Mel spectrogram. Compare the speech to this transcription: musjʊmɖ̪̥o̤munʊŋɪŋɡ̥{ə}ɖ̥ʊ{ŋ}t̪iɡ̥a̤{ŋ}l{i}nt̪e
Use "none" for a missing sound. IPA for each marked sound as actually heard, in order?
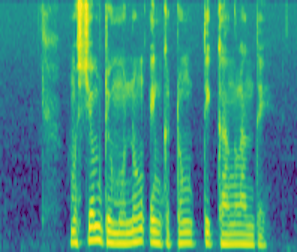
ə, ŋ, ŋ, a

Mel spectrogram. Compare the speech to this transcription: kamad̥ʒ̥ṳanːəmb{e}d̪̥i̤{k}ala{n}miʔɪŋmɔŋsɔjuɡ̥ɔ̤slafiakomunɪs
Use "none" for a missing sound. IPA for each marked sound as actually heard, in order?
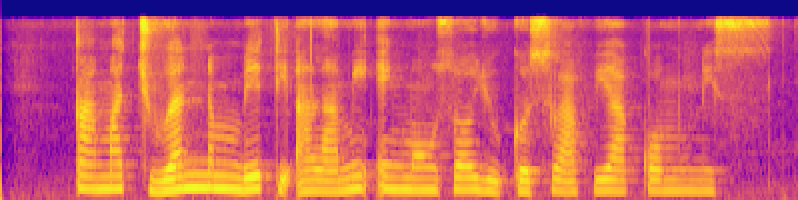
e, ʔ, none

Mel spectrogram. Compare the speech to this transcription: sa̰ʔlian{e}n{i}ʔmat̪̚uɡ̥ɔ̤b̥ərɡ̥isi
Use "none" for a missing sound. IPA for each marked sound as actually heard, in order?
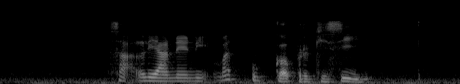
e, i

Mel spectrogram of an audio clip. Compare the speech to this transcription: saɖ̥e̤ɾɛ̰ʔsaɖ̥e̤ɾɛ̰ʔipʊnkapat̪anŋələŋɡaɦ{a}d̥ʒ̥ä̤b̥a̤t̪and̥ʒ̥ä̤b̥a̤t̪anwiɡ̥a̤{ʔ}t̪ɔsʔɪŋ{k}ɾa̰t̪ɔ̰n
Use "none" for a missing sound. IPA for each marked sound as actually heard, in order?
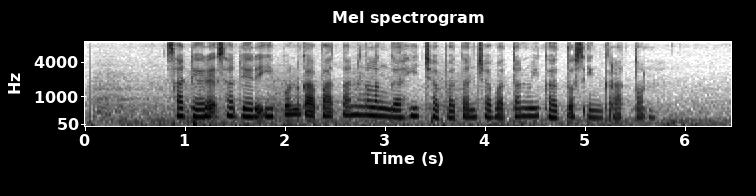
i, none, k

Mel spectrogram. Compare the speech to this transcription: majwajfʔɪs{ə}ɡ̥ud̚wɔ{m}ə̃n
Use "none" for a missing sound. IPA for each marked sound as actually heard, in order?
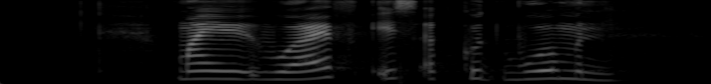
ə, m

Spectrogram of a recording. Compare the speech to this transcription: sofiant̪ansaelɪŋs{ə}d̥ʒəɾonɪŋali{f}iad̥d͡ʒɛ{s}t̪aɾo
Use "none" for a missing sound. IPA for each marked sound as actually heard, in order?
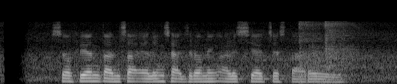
a, s, s

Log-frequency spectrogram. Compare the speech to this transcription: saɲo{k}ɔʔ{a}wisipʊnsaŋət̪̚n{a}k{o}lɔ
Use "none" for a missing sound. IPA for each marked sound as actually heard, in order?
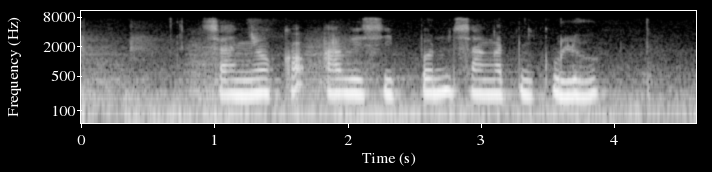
k, a, i, u

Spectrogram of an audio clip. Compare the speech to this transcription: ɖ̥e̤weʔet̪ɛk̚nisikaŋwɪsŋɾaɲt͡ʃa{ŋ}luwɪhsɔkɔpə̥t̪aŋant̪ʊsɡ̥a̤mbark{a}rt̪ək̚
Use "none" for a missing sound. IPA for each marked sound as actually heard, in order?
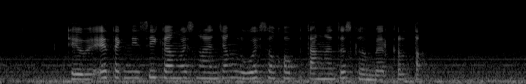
ŋ, ə

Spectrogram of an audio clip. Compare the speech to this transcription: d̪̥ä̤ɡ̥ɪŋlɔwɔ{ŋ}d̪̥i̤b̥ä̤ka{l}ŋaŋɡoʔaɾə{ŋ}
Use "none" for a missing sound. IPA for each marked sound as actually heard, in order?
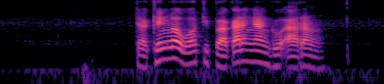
none, r, ŋ

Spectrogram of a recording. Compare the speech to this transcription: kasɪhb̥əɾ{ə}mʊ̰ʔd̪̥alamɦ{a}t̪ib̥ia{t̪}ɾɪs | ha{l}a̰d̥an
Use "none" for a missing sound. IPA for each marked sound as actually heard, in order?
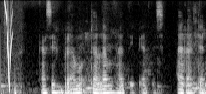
a, a, t̪, ɾ

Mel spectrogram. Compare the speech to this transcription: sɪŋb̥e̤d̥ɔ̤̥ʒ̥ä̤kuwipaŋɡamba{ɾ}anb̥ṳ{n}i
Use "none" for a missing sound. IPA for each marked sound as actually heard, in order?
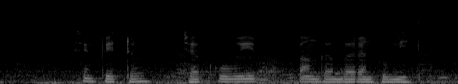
ɾ, m

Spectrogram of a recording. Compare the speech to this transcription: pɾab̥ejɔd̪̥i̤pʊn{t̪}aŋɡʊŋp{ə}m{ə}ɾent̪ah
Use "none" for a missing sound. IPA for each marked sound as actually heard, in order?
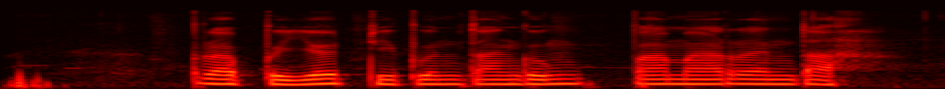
t̪, a, a

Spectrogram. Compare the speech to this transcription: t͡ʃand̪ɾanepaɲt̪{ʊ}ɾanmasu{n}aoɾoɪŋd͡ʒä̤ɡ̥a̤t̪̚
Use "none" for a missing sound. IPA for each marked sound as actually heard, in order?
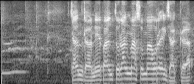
u, m

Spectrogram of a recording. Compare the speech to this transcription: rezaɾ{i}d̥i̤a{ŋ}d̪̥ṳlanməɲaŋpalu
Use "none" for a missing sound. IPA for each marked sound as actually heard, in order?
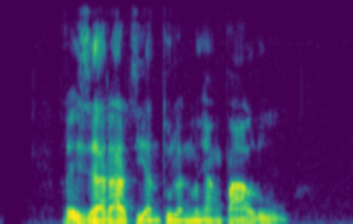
a, n

